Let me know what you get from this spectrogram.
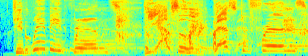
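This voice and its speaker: Someone uses a put-on character voice with a fairly high pitch at a fairly slow pace. Clear background noise can be heard. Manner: friendly, eager, pleading.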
